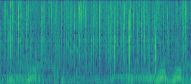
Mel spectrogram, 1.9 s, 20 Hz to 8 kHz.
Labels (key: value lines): label: biophony, cascading saw
recorder: SoundTrap 600 or HydroMoth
